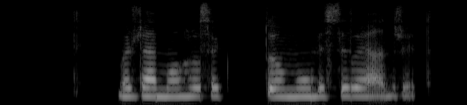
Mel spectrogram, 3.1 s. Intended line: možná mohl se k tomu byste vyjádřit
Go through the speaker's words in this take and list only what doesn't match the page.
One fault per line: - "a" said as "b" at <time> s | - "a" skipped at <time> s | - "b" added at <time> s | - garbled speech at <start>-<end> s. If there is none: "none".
none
